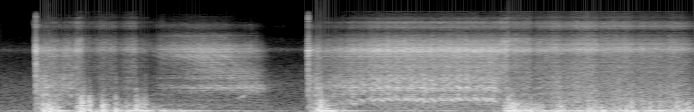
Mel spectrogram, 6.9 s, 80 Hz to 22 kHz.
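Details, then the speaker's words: 1991 Chevy Caprice, 5.7 throttle-body V8, auction car that had run out of fuel, starting after relay hooked up: short cranking, then fires and settles into a steady deep idle; running on all eight. "exhaust sounds good sounds like it's running on all eight"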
